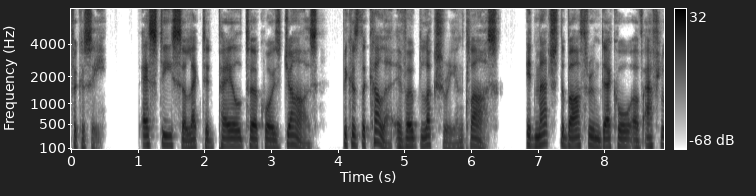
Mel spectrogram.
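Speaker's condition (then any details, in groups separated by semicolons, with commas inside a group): No condition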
